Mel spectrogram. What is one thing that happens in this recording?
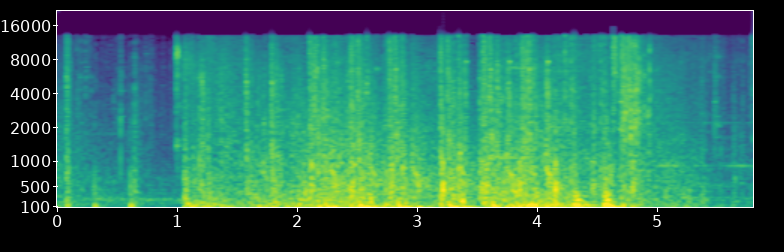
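A rifle fires rapid shots.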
